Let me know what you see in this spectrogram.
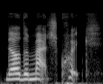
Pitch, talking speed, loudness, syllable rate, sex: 240 Hz, 235 wpm, -19 LUFS, 5.6 syllables/s, female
